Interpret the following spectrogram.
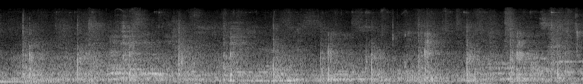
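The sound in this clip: Footsteps go down the stairs of the Goulfard lighthouse, below a reception room with wood panelling and parquet, with thirty steps left: steady, repeated muffled steps under continuous talk.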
